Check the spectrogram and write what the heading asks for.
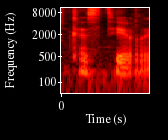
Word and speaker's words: Castiel: Because I think it's Castiel. – Yeah, it's Castiel, yeah.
